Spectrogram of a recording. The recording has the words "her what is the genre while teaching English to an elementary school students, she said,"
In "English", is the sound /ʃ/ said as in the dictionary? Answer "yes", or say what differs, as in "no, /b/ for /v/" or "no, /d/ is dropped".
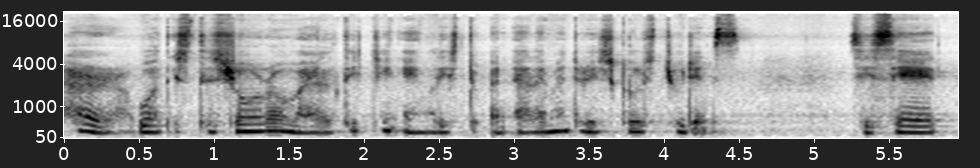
no, /s/ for /ʃ/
